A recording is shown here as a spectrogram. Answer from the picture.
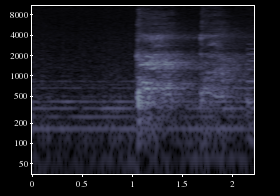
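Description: Soft sustained keyboard chord held underneath, with a person coughing twice, about a second in and again just before the end.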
